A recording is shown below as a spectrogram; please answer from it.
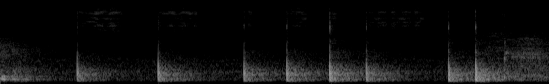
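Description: Chalk or marker writing on a classroom board during a physics lesson, a series of about eight distinct close strokes with sharp attacks and short scraping tails, quiet room, no talk.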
